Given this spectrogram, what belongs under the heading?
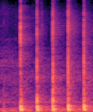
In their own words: sounds hollow at the top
